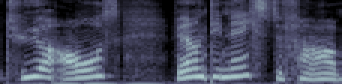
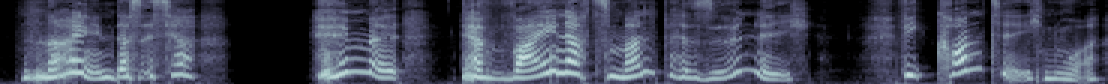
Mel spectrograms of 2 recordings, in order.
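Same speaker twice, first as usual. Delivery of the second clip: excited stammering; 6 semitones higher, 6 dB louder than usual. Acted. Druggist stammers at the soaked Santa, excited and loud. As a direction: fall over your words in shocked pity. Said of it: "stammelte er".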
